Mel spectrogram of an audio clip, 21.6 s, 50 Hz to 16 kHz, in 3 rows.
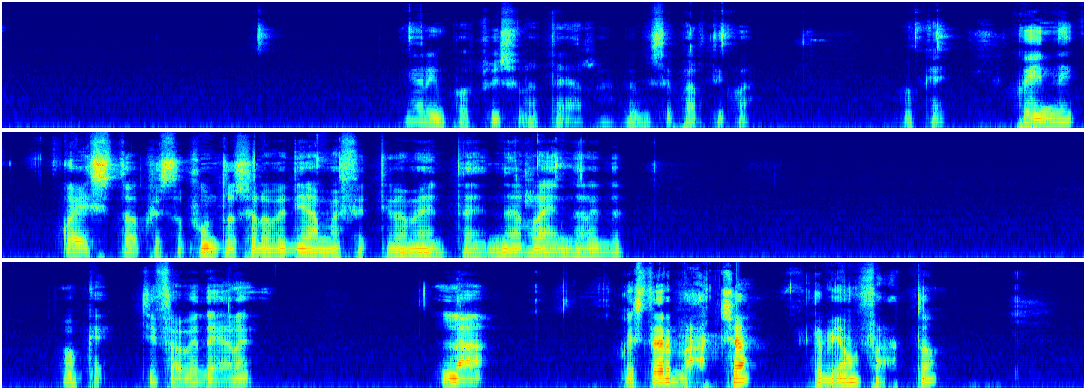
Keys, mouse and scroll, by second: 6.1-8.0 drag, 9.3-11.3 drag.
